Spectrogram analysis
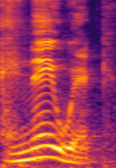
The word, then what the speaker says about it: NAWIC: the name of the group how do you pronounce the nawik neywick stands for national association of women in construction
